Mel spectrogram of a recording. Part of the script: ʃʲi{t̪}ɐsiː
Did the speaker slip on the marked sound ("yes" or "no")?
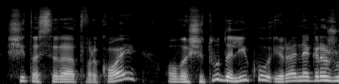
no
